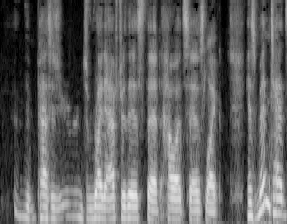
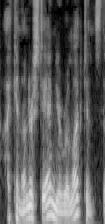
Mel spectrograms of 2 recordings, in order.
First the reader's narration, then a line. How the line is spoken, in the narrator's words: said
